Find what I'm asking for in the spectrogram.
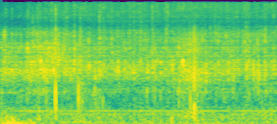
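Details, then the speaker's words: Whirlpool top-load washer after pulley repair: water swishing with only a faint steady hum, the earlier loud noise during washing gone. "Ahí está chavalos se le acabó el ruido no más ruido chavalones"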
